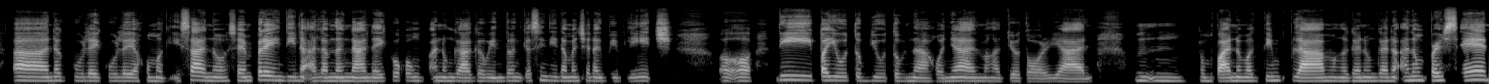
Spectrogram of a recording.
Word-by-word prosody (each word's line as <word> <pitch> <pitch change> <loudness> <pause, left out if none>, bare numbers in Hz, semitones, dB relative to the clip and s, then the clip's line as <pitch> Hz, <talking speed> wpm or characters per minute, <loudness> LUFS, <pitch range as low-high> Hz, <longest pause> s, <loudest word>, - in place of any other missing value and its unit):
ah, 175 -2 +5
nagkulay-kulay 170 -2 -4
ako 160 +1 -12
mag-isa 165 +4 +3
'no. 165 -1 -5
Siyempre 180 +4 +4
hindi 180 -2 -2
na 175 - 0
alam 165 +1 -3
ng 165 +1 0
nanay 160 0 +2
ko 180 - -6
kung 170 -1 -10
anong 165 0 -5
gagawin 155 0 -3
do'n 170 0 -7
kasi 160 +5 +1
hindi 180 -2 -9
naman 170 0 -3
siya 165 -2 -3
nagbe-bleach. 160 +1 0 0.5
Oo. 170 0 -2 0.2
'Di 205 -1 +4
pa-youtube-youtube 175 -3 -3
na 155 -2 -3
ako 150 0 -10
niyan, 160 0 +1
mga 155 -1 -9
tutorial. 140 -2 -2 0.5
Mm, 170 -1 -9
kung 165 -1 -12
paano 160 +1 +4
magtimpla 165 -2 +2
mga 165 -1 -7
gano'n-gano 165 +1 -4
anong 190 +1 -3
%? 190 +3 +7
165 Hz, 150 wpm, -23 LUFS, 160-175 Hz, 0.5 s, %?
